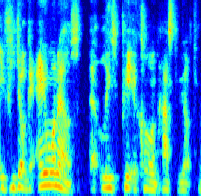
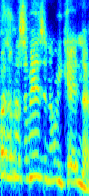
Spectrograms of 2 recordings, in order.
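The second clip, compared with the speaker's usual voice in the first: put-on much higher, gushing girlfriend voice; excited girlfriend; 12 semitones higher, much faster than usual.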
